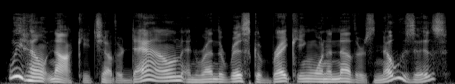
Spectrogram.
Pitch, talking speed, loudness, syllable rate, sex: 140 Hz, 195 wpm, -20 LUFS, 4.8 syllables/s, female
